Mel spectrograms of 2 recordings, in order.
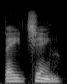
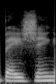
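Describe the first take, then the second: First: Beijing is said closer to the Chinese pronunciation. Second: Beijing is said with the American pronunciation. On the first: "the right way to say it" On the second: "the American pronunciation of Beijing"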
